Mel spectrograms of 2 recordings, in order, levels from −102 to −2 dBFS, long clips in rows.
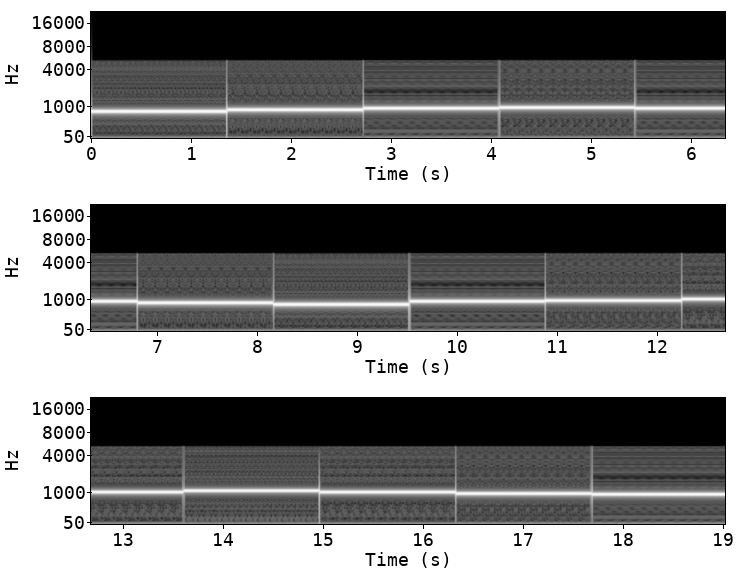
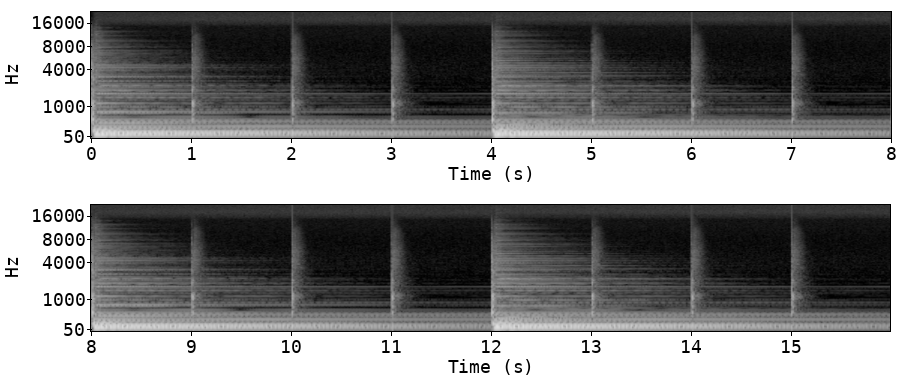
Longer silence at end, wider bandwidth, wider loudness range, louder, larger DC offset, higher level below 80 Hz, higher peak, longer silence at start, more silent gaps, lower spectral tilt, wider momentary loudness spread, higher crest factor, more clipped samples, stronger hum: about the same, 0 s vs 0 s; second, 5.4 kHz vs over 20 kHz; second, 0 LU vs 5 LU; first, -6 LUFS vs -27 LUFS; first, 0.4% vs under 0.1%; about the same, -58 dBFS vs -54 dBFS; first, -4 dBFS vs -8 dBFS; about the same, 0 s vs 0 s; neither; second, -4.5 dB/octave vs -7 dB/octave; second, 1 LU vs 20 LU; second, 2 dB vs 18 dB; neither; second, 60 Hz at -75 dBFS vs 50 Hz at -50 dBFS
